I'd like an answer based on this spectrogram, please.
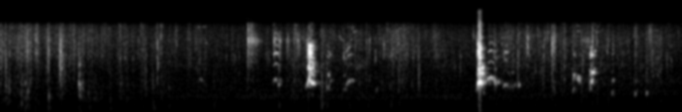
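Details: A Border Collie at mealtime gives a couple of sharp barks and soft whimpers between clattering feeding noises.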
